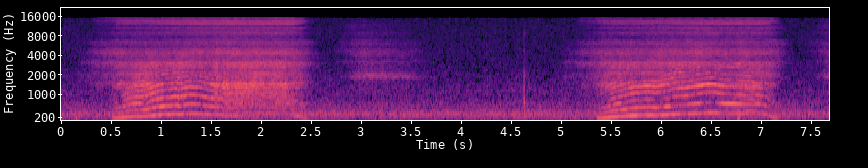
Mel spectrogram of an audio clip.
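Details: Two long, loud, tonal inward snores about five seconds apart, roughly twelve breaths a minute, with quiet exhalations between, from a man; snoring.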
